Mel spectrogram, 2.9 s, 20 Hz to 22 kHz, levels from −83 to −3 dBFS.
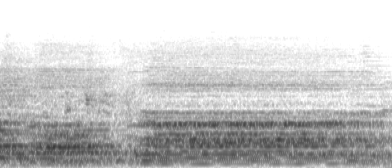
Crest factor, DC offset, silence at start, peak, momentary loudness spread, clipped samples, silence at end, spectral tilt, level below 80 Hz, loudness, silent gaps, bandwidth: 14 dB; under 0.1%; 0 s; -16 dBFS; 5 LU; under 0.1%; 0 s; -7 dB/octave; -68 dBFS; -29 LUFS; none; 10.5 kHz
